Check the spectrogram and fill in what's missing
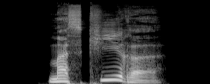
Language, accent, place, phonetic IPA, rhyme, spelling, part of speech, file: German, Germany, Berlin, [masˈkiːʁə], -iːʁə, maskiere, verb, De-maskiere.ogg
- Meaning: inflection of maskieren: 1. first-person singular present 2. first/third-person singular subjunctive I 3. singular imperative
